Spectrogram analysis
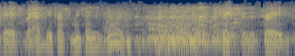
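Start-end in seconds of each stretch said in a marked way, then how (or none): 1.9-3.3 high breathy titter; high chuckle. Acted. Druggist pleased with his sales trick, high titter. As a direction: giggle at your own cleverness.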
